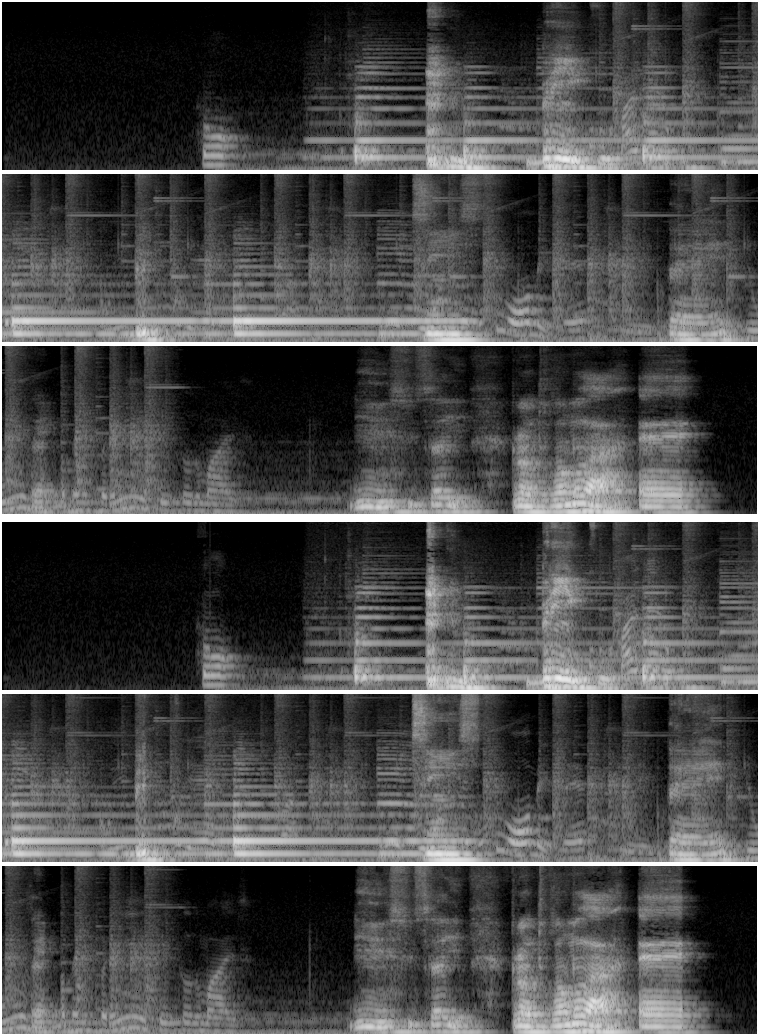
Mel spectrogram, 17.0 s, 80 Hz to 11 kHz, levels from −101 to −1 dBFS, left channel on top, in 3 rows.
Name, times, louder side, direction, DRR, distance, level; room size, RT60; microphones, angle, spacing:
sound 1, 1.6-14.8, equal, 45° left, 3.7 m, -48 dB
sound 2, 2.3-9.2, left 1 dB, 25° right, 2.1 m, -29 dB
voice 1, 3.2-3.6 3.9-5.2 6.6-6.8 8.7-9.2 10.7-11.2 11.6-11.8 13.9-16.4, right 1 dB, 55° right, 2.0 m, -23 dB
Drum kit, 4.3-12.7, left 1 dB, 10° left, 2.8 m, -50 dB
voice 2, 4.6-5.2 5.6-6.0 6.4-8.1 8.5-10.6 11.2-13.1, right 2 dB, 75° right, 2.2 m, -42 dB
13.5 x 7.2 x 6.4 m
head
